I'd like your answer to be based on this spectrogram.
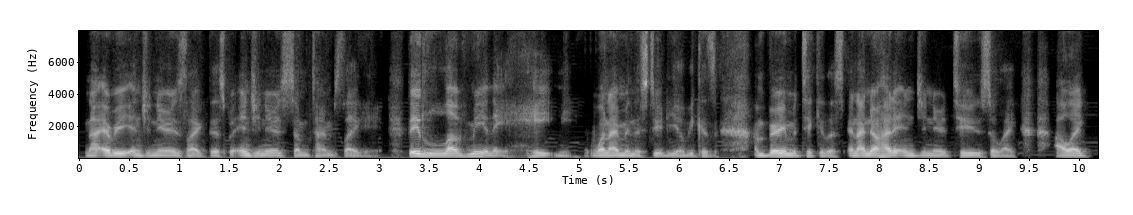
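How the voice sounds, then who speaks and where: A man's voice: sits low, a little fast, a little mellow, no room sound, faint music behind. A man, a rapper, chatting as an interview guest, talkative and reflective and laughing often. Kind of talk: casual interview chat.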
